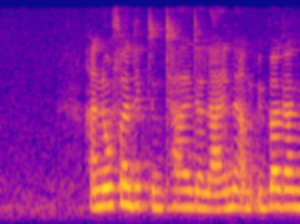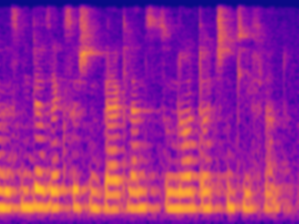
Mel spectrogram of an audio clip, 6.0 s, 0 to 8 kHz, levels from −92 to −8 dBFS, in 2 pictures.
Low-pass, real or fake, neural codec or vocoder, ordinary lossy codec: 7.2 kHz; real; none; none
